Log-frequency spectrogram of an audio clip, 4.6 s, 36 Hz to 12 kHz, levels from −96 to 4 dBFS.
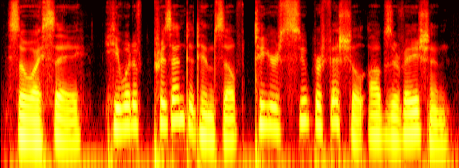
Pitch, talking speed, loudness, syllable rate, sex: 125 Hz, 155 wpm, -17 LUFS, 5.1 syllables/s, male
